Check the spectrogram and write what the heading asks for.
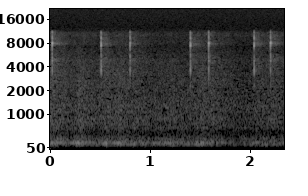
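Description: Near silence with a few faint, sharp clicks, about five scattered across two seconds, from a stylus tapping a pen tablet as a word is handwritten.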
